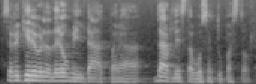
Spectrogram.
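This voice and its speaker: A man's voice: mid-range voice, fairly quick, warm tone. A man with a Mexican accent preaching a sermon as pastor, emphatic and calling for responses from the congregation.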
